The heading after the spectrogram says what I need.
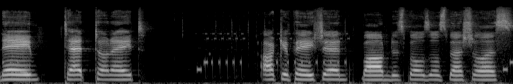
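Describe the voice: A woman's put-on, robotic character voice at a fairly high pitch, monotone and flat, fairly slow with long, frequent pauses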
